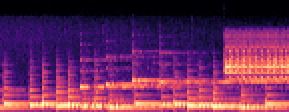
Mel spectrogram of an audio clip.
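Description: A phone ringtone in the video game Trover Saves the Universe plays as a steady, loud electronic melody of stepped tones, with a brighter high chime joining near the end and no talk over it.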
